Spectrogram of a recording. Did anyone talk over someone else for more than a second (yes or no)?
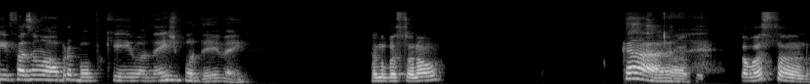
no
